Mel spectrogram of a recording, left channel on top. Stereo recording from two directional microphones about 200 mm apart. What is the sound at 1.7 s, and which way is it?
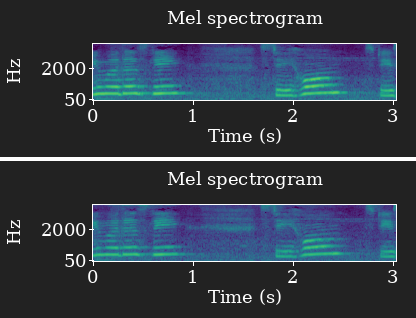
Female singing, 25° left (ahead or behind).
